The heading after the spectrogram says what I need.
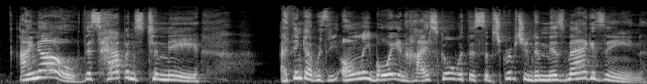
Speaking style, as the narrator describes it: I blurt out

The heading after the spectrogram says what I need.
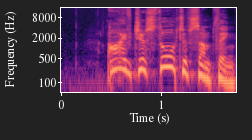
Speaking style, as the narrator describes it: exclaimed Janet, sounding even more important and even more awful

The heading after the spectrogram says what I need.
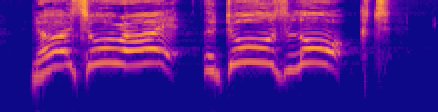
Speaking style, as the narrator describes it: shouted

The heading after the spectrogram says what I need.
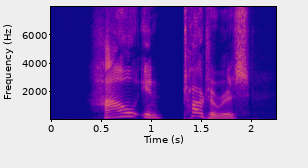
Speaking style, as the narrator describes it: cried Flambeau

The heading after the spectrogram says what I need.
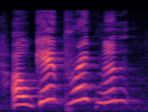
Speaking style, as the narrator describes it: I shout, trying hard not to blush

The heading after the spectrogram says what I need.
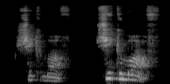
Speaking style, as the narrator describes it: he would mutter

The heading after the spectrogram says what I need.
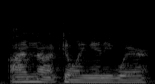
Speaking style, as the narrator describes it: Bo replied evenly

